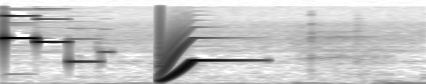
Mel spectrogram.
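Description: Two short electronic bleep sound-effect samples previewed one after the other. The first is a quick run of high beeps stepping down in pitch. The second, just under a second in, is a fast upward pitch sweep that settles on a briefly held tone.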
